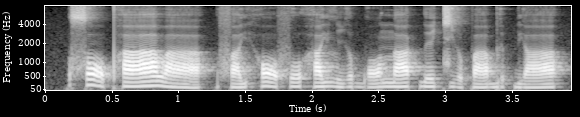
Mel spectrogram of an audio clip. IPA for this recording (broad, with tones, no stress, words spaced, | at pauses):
sɔː˥˨pʰaː˧˥ʋaː˧˩ | fa˩˧j hɔː˥˨ fo˧˥ha˧˥j li˩˧ə̯bɔː˩˧naː˧˥k̚ʋe˧˥ t͡ɕi˧˩ə̯paː˩˧be˧p̚ jaː˧˥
